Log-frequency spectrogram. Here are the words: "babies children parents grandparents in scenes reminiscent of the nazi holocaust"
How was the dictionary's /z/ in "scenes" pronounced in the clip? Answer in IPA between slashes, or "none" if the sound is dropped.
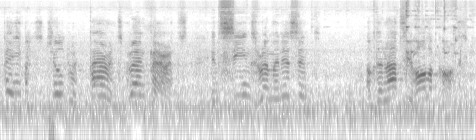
/z/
